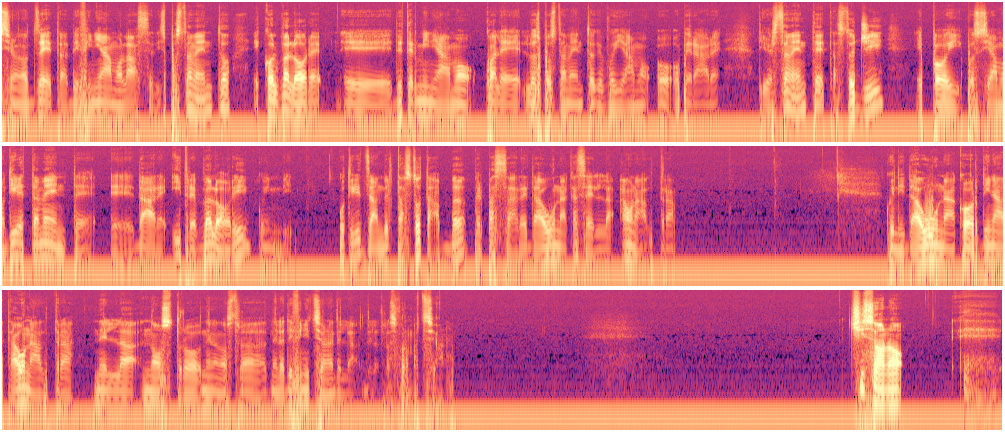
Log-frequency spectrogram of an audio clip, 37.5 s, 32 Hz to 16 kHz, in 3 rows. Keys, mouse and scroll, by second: 9.3 ctrl+z, 10.7 g, 32.1 ctrl+z.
